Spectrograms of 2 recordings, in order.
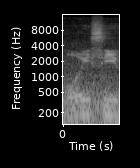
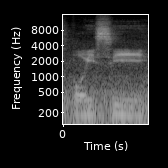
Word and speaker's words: Boise: several towns in a boise that they've mispronounced and didn't bother me near as bad like people would pronounce boise boise which it's not because there's no z there it's an s but that doesn't bother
